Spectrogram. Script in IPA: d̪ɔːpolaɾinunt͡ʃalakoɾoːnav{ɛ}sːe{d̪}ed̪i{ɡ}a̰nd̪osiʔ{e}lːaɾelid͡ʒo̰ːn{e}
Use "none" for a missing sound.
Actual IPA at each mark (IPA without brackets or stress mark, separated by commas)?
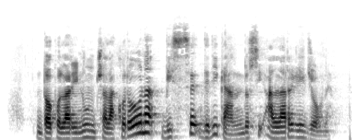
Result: i, d̪, k, a, e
